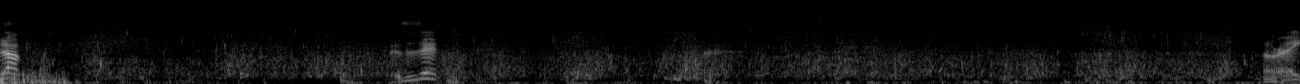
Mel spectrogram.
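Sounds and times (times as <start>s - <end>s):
wind buffeting microphone: 0.0s - 2.6s
waves rushing on shore: 0.0s - 13.0s.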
